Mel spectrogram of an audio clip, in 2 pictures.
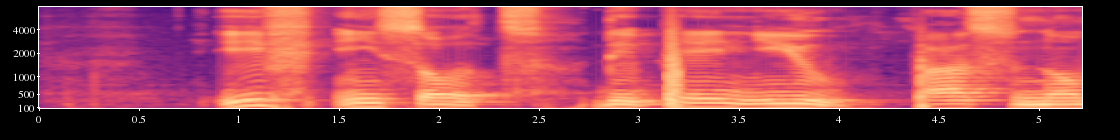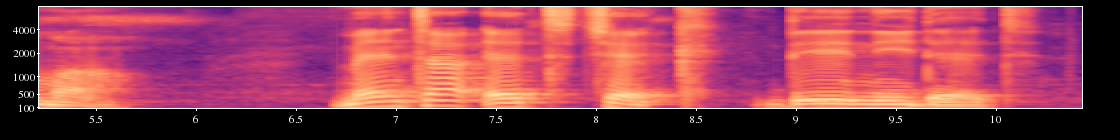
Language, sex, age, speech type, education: Nigerian Pidgin, male, 15-29, spontaneous, tertiary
